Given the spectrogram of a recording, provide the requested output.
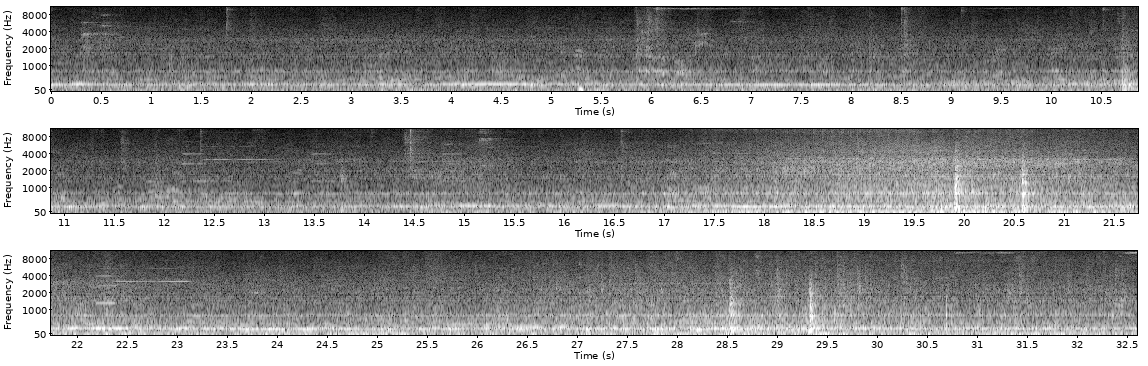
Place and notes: Guimarães, Largo da Oliveira - trashing bottles at Largo da Oliveira
abmience around one of the squares in the old part of Guimarães. people talking at tables, restaurant worker throwing out the trash, bells of the churches, homeless person shouting at tourists, old motorcycle passing by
